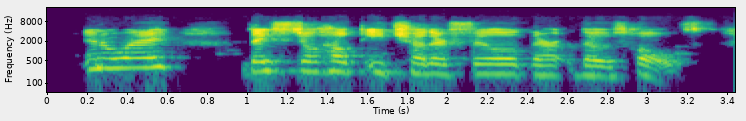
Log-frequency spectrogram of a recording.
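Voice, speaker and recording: Against a quiet background, a woman with a fairly high, bright, sharp voice swings her pitch very widely. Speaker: middle school agriculture teacher. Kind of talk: conference presentation. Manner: fast.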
